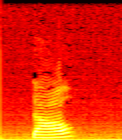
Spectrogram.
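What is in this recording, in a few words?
"diao" Mandarin Chinese, second tone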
